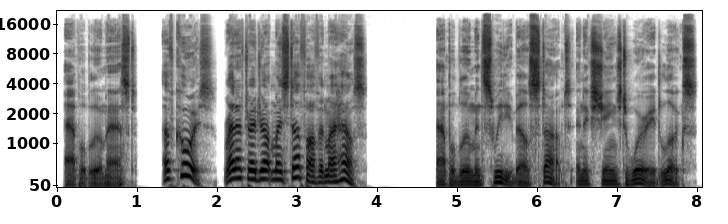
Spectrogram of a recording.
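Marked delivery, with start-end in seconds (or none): 1.3-3.9 high filly voice, casual; breezy little pony, no worries; young Scootaloo. A narrator's reading. Scootaloo telling friends she'll stop home first, high and breezy.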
